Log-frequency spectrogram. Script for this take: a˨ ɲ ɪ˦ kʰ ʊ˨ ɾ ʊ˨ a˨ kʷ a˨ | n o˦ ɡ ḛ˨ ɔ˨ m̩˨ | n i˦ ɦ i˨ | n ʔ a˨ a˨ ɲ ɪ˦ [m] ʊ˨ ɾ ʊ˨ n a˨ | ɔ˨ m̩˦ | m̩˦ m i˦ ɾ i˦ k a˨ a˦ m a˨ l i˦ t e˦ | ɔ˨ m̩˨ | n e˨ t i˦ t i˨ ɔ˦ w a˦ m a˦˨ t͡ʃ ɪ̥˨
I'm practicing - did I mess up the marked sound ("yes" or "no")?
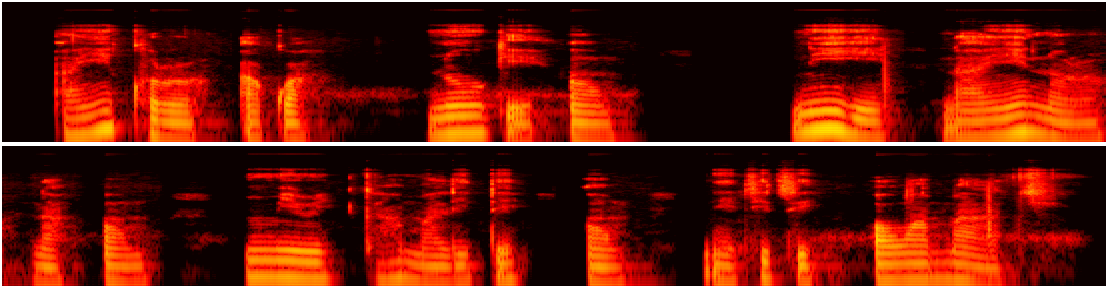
yes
